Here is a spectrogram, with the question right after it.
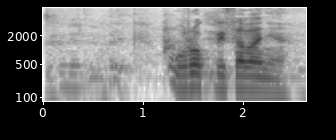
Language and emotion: Russian, neutral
